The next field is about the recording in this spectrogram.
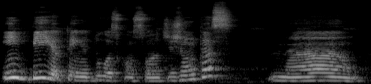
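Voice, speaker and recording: A woman teaching young children in a remote lesson, from Brazil, patient and clear, often checking in with "tá?" and "certinho?". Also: lowish voice, big pitch swings, slow, recorded from a distance. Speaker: primary school teacher. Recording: roomy echo, mic held away.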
